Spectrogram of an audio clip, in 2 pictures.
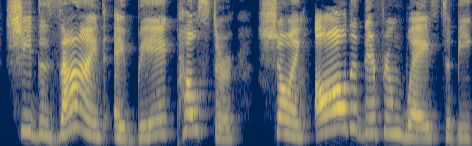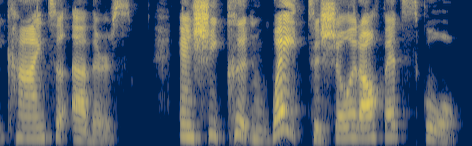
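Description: A woman reads a children's story aloud with a bright, high voice. Her delivery is slow and expressive, as scripted narration meant for young listeners. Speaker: children's book reader.

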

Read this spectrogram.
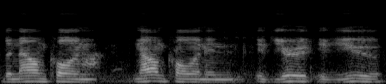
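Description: A man's voice: mid-range voice, level tone, unhurried, a bit bright, slight background noise, low-quality recording. A young man making casual prank calls in a slangy, mock-earnest way, recorded on a webcam in a small room. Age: young adult. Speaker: prank caller. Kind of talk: casual prank phone chat.

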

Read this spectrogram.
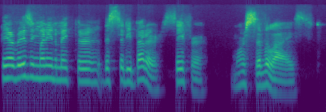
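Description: A man in a play reading, voicing a gentle, besotted newspaperman of the Old West. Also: high voice, big pitch swings, a little fast. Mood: fond. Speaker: actor in an online staged reading. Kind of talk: scripted stage play reading. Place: indoors at home, on a group video call.

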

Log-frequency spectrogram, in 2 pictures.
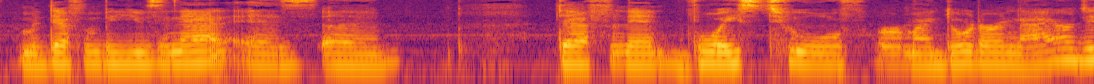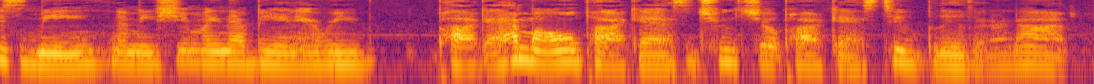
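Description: A tired, stressed woman hosting her own podcast, talking candidly to listeners in a casual personal update, her voice a little hoarse. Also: lowish voice, steady tone, a little fast, a little mellow. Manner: candid, weary, stressed, with frequent "you know". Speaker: podcast host.

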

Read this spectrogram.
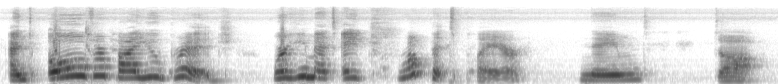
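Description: A woman reads a picture book to young children with a high voice and big swings of pitch. She is expressive and affectionate, teaching over a video call, and takes her time as she draws the children in with questions. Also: slow pace. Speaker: music teacher reading a picture book aloud. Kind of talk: animated read-aloud to young children on a group video call.

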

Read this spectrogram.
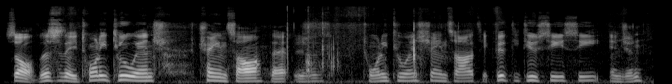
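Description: A man's voice: fairly high pitch, normal speed, background noise. A young man hosting a casual outdoor vlog, chatting easily and repeating words for emphasis, recorded outdoors in a backyard on a nearby camera mic. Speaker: vlog host. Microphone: camera mic on a tripod nearby.

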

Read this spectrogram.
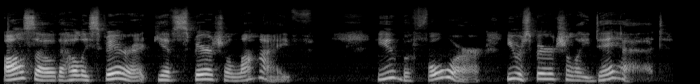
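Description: Creaky-voiced woman interpreting a sermon. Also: mid-range voice, lively intonation, unhurried, a little mellow. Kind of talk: sermon teaching, spoken as a voice-over interpretation.

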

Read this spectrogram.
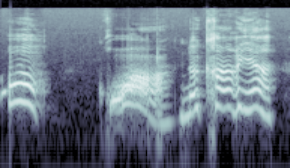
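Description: A woman voicing a sly female frog who croaks and wails to dodge her debts. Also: on the high side, slow pace, voice pushed up. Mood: coaxing. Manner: croaking, mournful pleading. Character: wailing female frog debtor, sly and evasive.

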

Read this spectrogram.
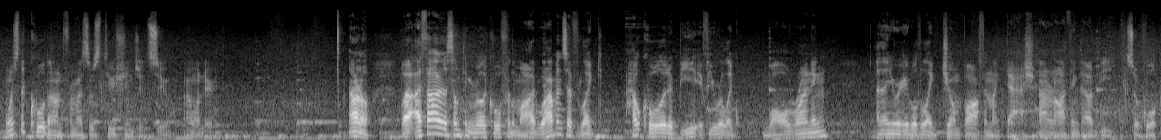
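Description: A young man with a low, deep voice talks through a game session at his desk mic in the middle of the night. His delivery swings up and down a lot as he wonders aloud, trails off and restarts. Faint music plays underneath. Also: sing-song, quick pace. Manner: rambling, self-questioning, lots of "like" and "I don't know". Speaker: gaming YouTuber. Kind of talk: casual let's-play commentary. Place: bedroom at home, late at night.

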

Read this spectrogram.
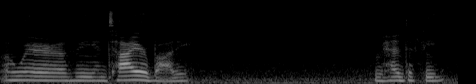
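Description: A woman guiding a body scan meditation in a gentle, soothing manner, leaving long pauses between phrases. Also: lowish voice, little pitch movement, a little hiss or hum. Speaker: meditation guide.

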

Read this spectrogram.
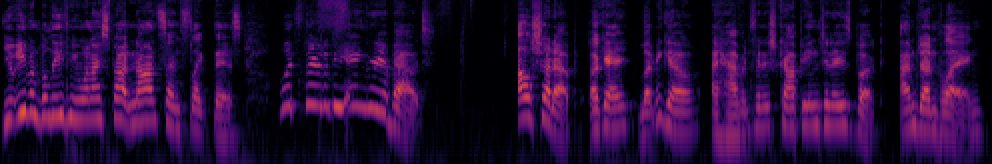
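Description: A man's voice: high voice, big pitch swings, normal speed, pitched above the performer's own voice. A man voicing a mischievous, teasing young man who whines and jokes in a raised voice. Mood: protesting. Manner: teasing, whiny, sing-song.

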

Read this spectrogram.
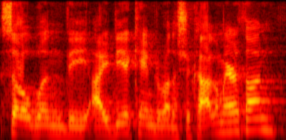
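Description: Pastor guy in his 40s, candid, a bit self-deprecating, medium pitch. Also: brisk. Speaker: lead pastor. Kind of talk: testimonial interview. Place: indoor room with brick wall.

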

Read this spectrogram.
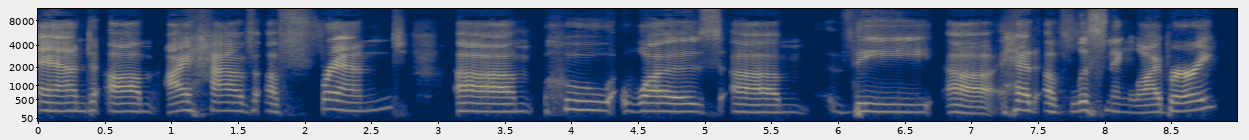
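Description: A mature woman speaking as an interview guest, thoughtful and conversational, halting and reflective as she pauses mid-sentence. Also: mid-range voice, steady tone, a bit bright, no room sound. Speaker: interview guest, audiobook magazine editor.

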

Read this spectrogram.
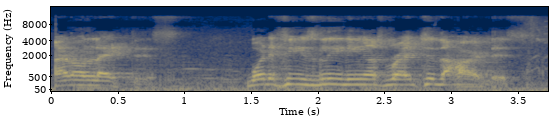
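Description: A man's voice: high-pitched, steady tone, moderate pace, creaky, pushed and bright, pitched above the performer's own voice, exaggerated voice. A man voicing an indignant, nervous cartoon duck sidekick from a video game, blustery and worried. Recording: roomy echo, game music behind.

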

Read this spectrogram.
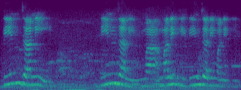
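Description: A woman with a high voice hosts a casual livestream. She talks in a familiar, chatty way, repeating phrases as she responds to viewers. The sound is roomy and dull, with clear background noise. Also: unhurried. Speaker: livestream host. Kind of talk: casual live chat, reading and answering viewer comments.

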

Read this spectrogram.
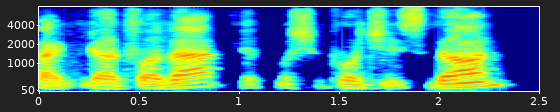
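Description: An older man speaking at a memorial, measured and earnest, pausing often, talking from a small room at home over a video call. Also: mid-range voice, expressive, creaky, a bit bright, no room sound. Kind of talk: slow reflective remembrance. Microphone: video call webcam. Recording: dull lo-fi video call audio.

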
